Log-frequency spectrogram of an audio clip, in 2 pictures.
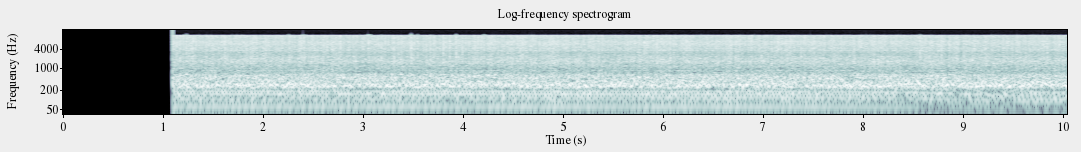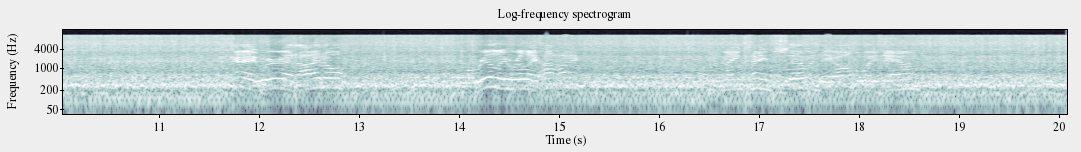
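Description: Thatcher CX5 light aircraft's engine and propeller running steadily, with airflow noise, heard inside the small cockpit; it cuts in abruptly about a second in, and its lowest drone drops away about a third of the way through.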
